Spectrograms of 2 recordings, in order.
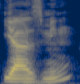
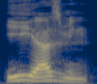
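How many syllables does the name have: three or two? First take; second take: two; three. First: The name is said in two syllables. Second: The name is said in three syllables. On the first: "em duas sílabas" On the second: "ou você pode dizer Yasmin"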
